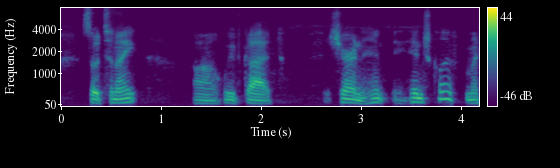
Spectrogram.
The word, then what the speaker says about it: Hinchcliffe: So tonight we've got Sharyn Hinchcliffe. Am I saying it right? Yeah, it's Hinchcliffe.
